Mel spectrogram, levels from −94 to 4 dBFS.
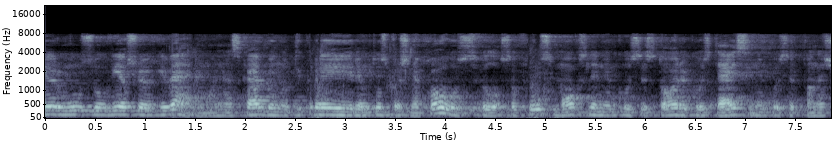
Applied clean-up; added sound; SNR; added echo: neural separator model SepFormer DNS4.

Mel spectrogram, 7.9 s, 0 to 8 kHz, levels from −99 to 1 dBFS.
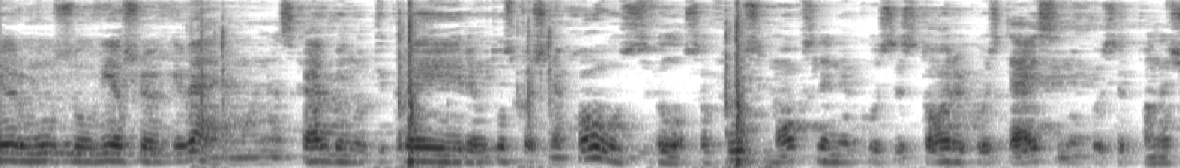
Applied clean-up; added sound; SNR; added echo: classical method WPE with log-MMSE.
